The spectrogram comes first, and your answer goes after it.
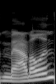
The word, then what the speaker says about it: Madelein: really funny and awesome and my name is madeline it's spelled m-a-d-e-l-e-i-n because people always misspell it you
